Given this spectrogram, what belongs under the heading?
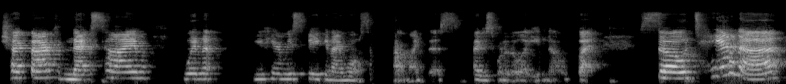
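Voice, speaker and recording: A woman's voice: sits high, expressive, a little slow, sharp tone, reverberant, low-quality recording. A woman coach with a cold, sounding slightly nasal, talking eagerly and chattily to a team. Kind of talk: casual training talk.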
